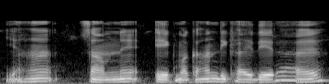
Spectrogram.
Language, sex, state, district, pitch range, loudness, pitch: Hindi, male, Jharkhand, Ranchi, 115-135 Hz, -15 LUFS, 125 Hz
